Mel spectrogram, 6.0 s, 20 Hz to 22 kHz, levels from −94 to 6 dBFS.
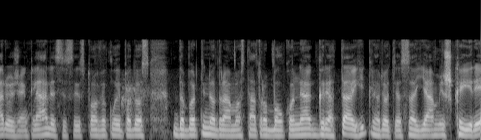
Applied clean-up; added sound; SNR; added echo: none; none; none; none.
